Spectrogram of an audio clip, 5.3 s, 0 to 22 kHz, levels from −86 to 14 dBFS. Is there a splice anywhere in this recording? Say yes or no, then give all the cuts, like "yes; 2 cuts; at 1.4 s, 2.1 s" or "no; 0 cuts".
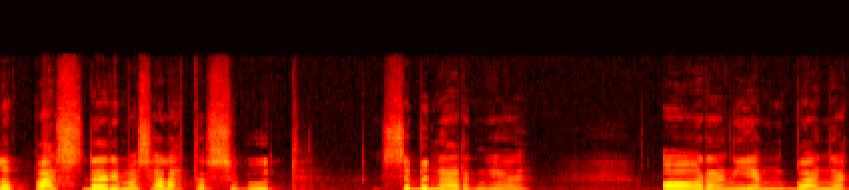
no; 0 cuts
